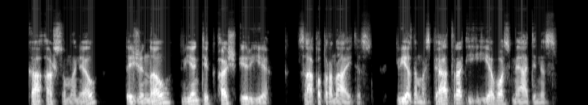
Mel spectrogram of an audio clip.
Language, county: Lithuanian, Alytus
